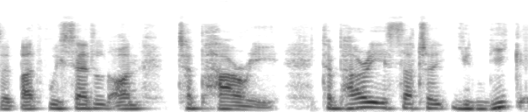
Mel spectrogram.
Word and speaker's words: Tapari: been a little bit think about how to pronounce it but we settled on tapari tapari is such a unique and Innovative concept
